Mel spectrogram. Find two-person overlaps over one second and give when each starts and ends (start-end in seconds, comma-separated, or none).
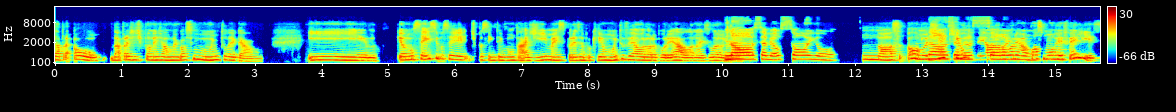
12.9-14.8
